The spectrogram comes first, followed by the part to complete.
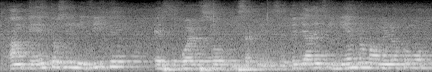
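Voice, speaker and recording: A man with a Paraguayan Spanish accent preaching a sermon as pastor, teaching slowly and deliberately. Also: sits high, slight background noise. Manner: slow, deliberate teaching with pauses. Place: church hall. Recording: distant, dull, very roomy church recording.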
